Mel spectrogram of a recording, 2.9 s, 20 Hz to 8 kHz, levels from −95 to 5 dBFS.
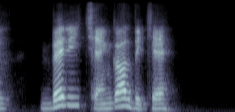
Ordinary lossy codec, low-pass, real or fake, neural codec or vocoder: AAC, 48 kbps; 7.2 kHz; fake; codec, 16 kHz, about 1 kbps, DyCAST, with the encoder's durations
